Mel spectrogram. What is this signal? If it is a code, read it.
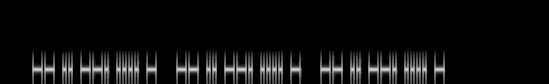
Morse code, heard as a keyed tone, about 40 wpm, 700 Hz. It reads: MIGHT MIGHT MIGHT
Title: Top 500 Words Repeated 40wpm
